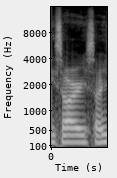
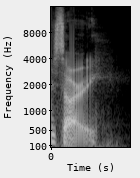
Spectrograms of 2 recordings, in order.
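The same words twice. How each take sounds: First: Said in the usual way. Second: A breathless, whispered sorry trailing off. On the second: Shown as a demonstration. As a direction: barely whisper the word sorry. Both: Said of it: "I always had to say sorry".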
